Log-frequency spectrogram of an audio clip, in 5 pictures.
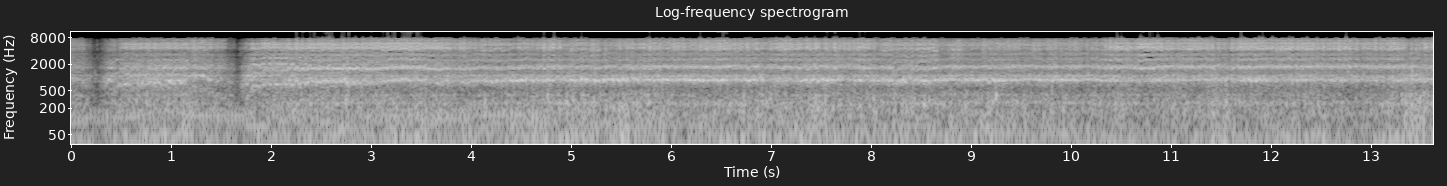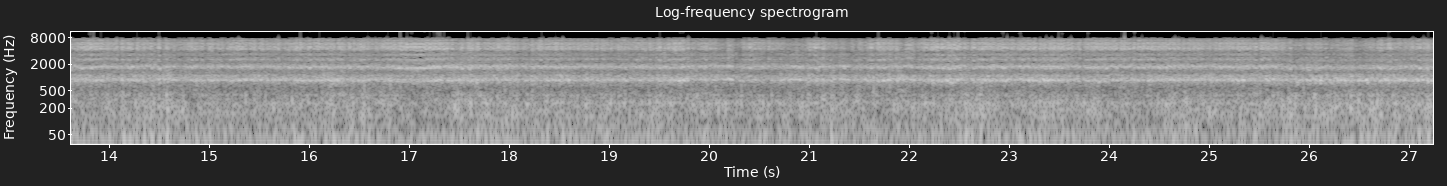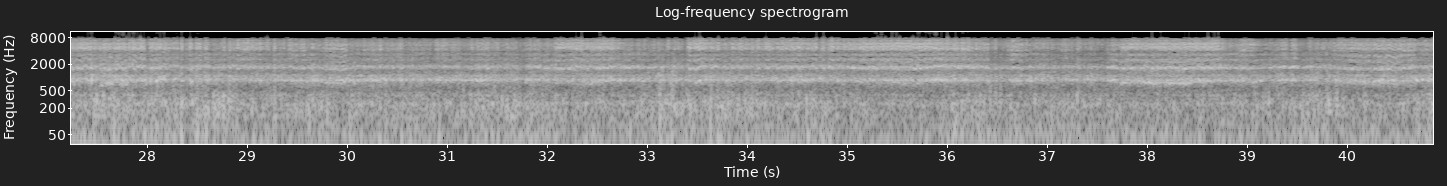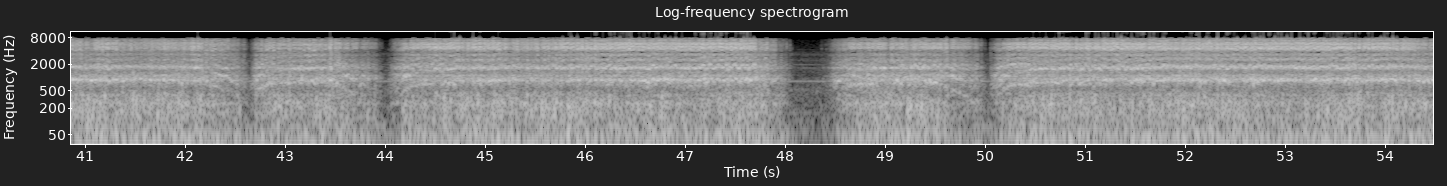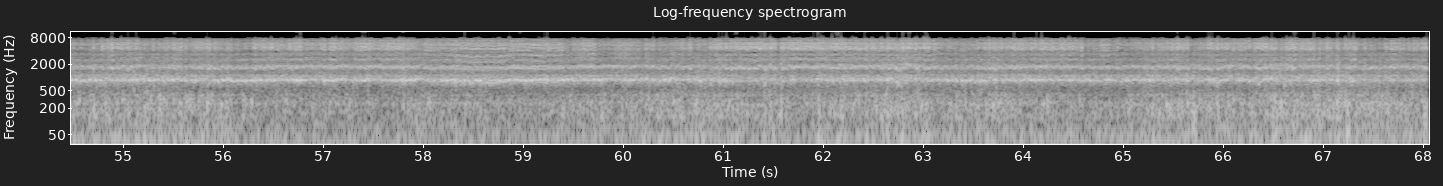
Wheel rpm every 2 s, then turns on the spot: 110, 200, 220, 230, 230, 230, 240, 240, 230, 240, 230, 230, 230, 220, 230, 230, 230, 220, 230, 220, 220, 120, 180, 170, 100, 180, 220, 230, 230, 220, 220, 230, 230, 230.
none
